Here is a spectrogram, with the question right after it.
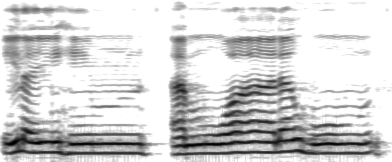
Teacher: ہا کو میم ساکن کے سامنے لانا ہے، میم ساکن میں غنہ کریں گے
